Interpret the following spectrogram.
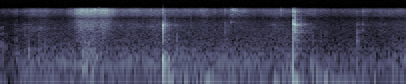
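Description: Soft rustle of a rolled-out pie-dough sheet being lifted and rolled up off a floured tile counter, with two light knocks on the counter beside a glass pie dish, the second and sharper one near three seconds in.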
